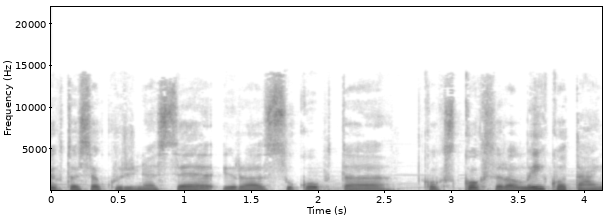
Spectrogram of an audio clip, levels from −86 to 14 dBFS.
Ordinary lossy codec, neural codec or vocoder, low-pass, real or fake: MP3, 64 kbps; none; 14.4 kHz; real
